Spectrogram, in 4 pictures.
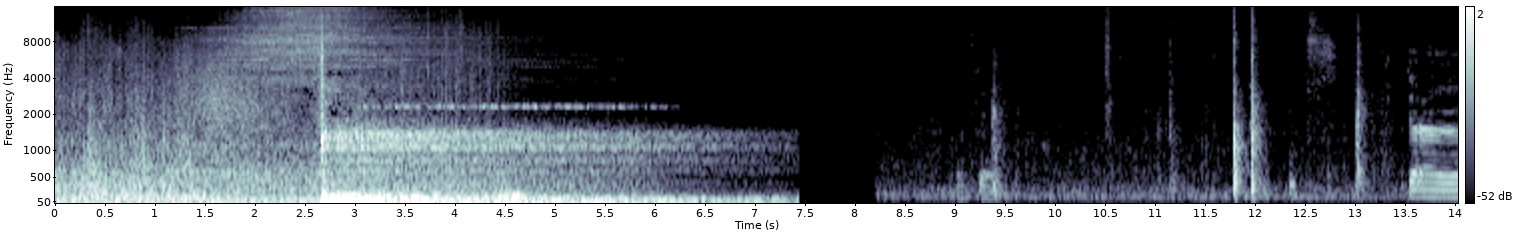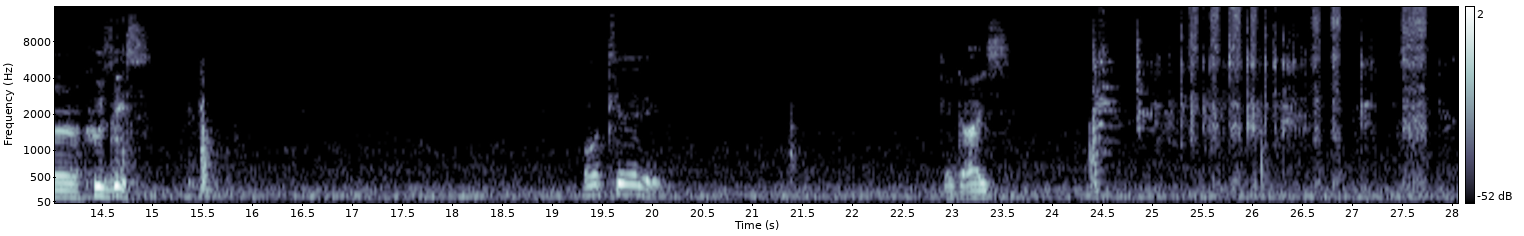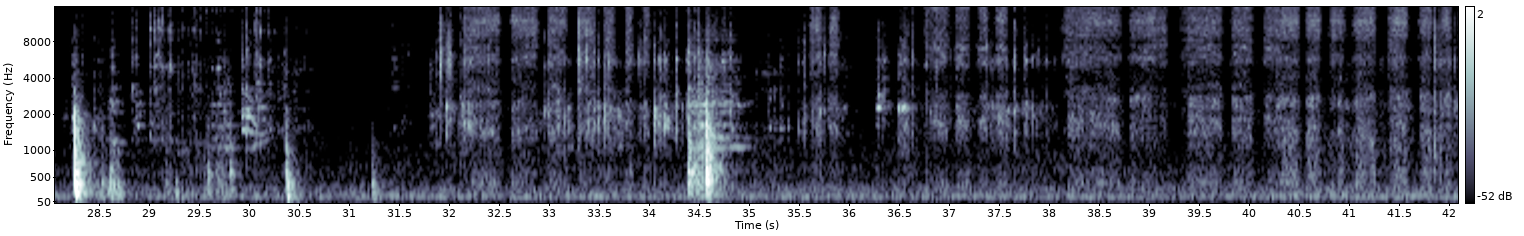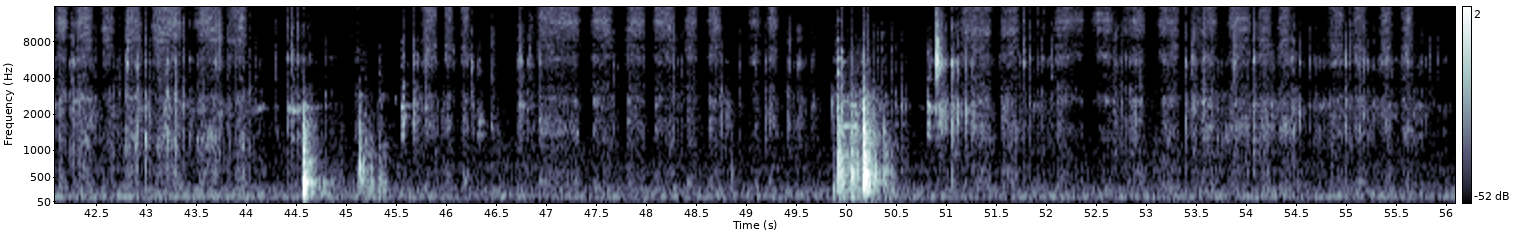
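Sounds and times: spray paint can hissing: 25.2 - 27.9, 31.9 - 44.7, 45.6 - 49.8, 50.8 - 56.0.

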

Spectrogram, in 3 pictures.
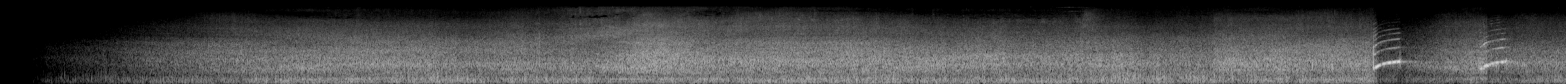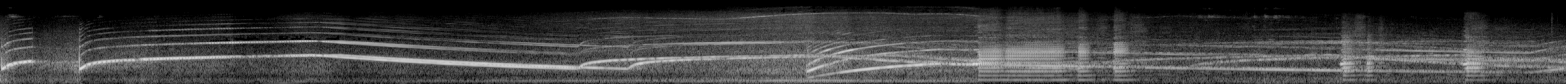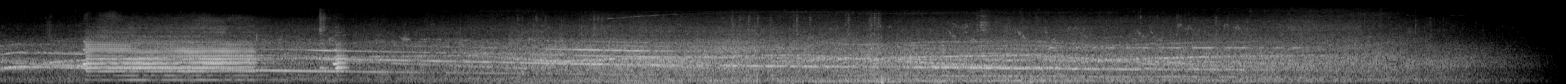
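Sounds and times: wind and traffic hiss: 0.3 - 46.9
siren chirps: 13.7 - 14.2, 14.8 - 44.7
siren wailing: 13.7 - 14.2, 14.8 - 44.7
air horn blasts: 25.4 - 27.1, 29.0 - 29.6, 30.3 - 30.7, 32.2 - 34.0, 34.6 - 34.8.

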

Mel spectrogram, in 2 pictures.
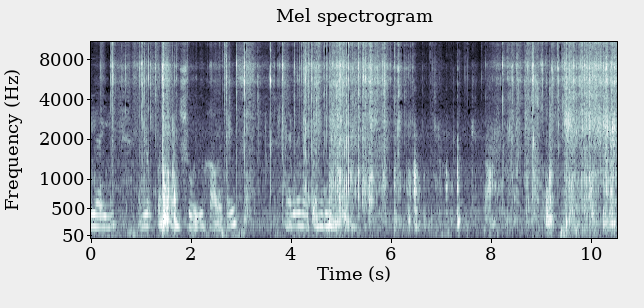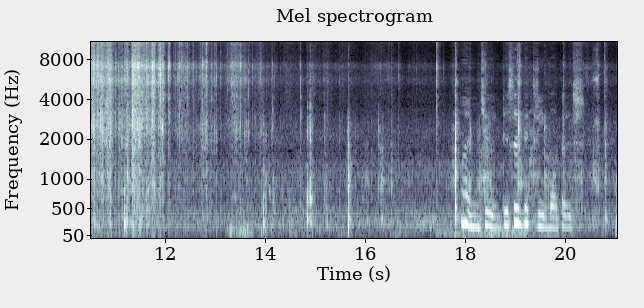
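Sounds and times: plastic wrapping crinkling: 0.0 - 15.4.

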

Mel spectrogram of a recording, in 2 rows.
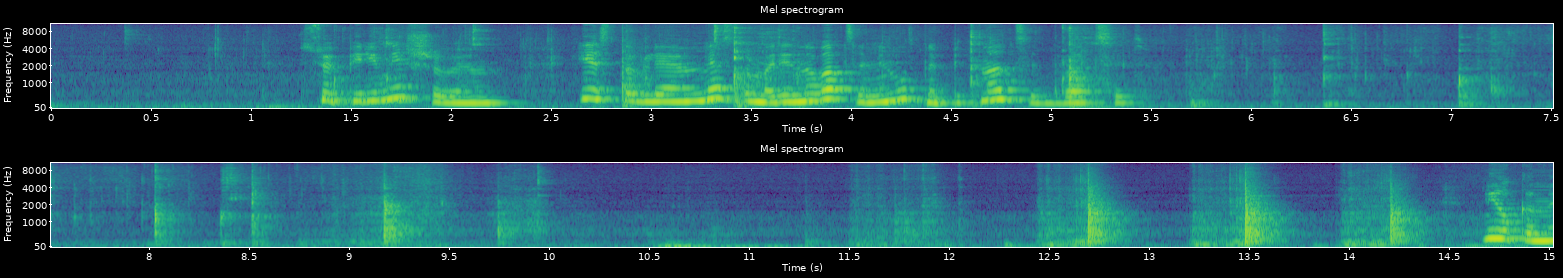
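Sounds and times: spoon scraping steel bowl: 6.4 - 10.1
knife cutting on wooden board: 8.4 - 10.0.

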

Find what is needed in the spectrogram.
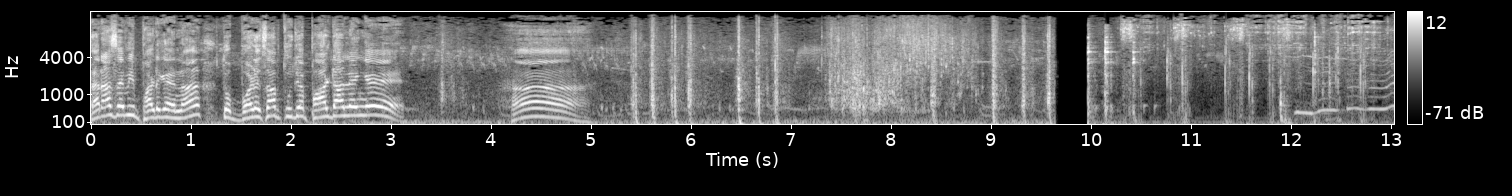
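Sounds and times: wet cloth slapping: 5.4 - 9.6
water splashing and sloshing: 7.3 - 9.2.

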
